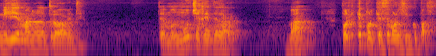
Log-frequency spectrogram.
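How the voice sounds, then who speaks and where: The delivery is very fast, yet broken by long, frequent pauses. Pitch varies in an ordinary way. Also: man, fairly high pitch for a man. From Mexico, Nayarit. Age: 30s. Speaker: network marketing leader. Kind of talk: business mentoring talk.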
